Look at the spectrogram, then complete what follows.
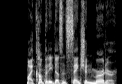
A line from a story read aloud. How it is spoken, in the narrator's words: he snapped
